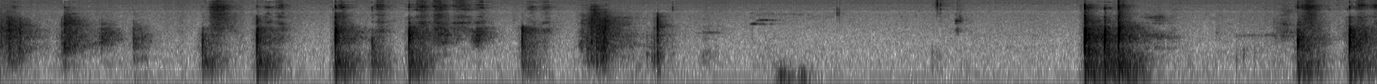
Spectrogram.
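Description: Handwriting during a maths lecture on logic proof trees: many short scratchy strokes and taps in quick bursts, separated by brief pauses, fairly faint and with no talk.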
